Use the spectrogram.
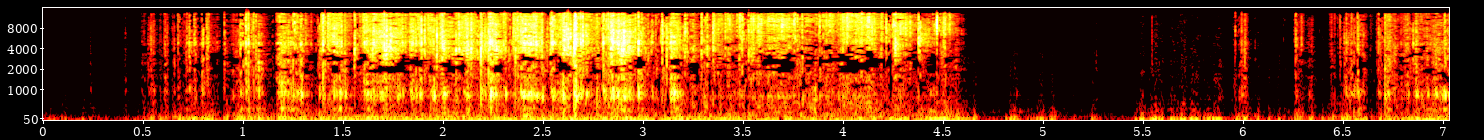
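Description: A metal utility-knife blade scrapes across the pre-cut grid of a solid, palm-sized, blue and white striped dry soap bar held in the hands. A dense, bright, crunchy crackling runs for about four seconds as a cascade of small cubes breaks away. After a brief pause, sparser, softer crackles follow.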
